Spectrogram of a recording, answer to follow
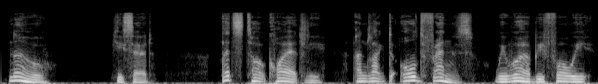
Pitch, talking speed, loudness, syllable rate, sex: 130 Hz, 150 wpm, -17 LUFS, 4.6 syllables/s, male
